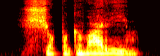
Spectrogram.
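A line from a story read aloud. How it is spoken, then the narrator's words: Whisper through clenched teeth. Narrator (Russian): шепчет мне сквозь зубы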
